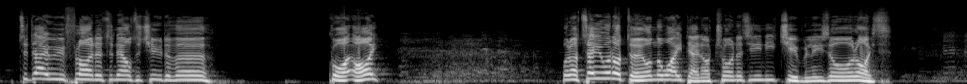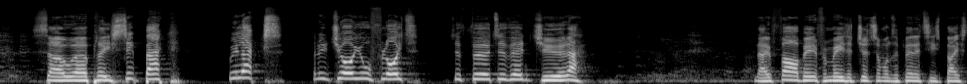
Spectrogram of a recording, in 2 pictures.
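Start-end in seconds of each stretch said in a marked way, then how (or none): 0.2-15.5 put-on Birmingham accent, higher and louder. Retelling a pilot's announcement on the plane's speaker: imitating a pilot's Brummie accent. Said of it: "the Brummie accent coming out of the mouth of a pilot".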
